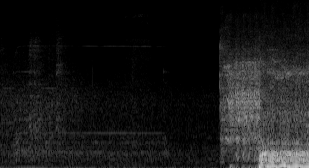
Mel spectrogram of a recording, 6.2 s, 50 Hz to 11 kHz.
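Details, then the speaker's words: Yamaha FZ8 motorcycle with the weaker battery reinstalled: starter churns briefly at a sluggish, even beat before the engine catches and revs; tired battery, but it still starts. "it turns a little longer because it is a little weaker here it is, but it still starts and everything works"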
